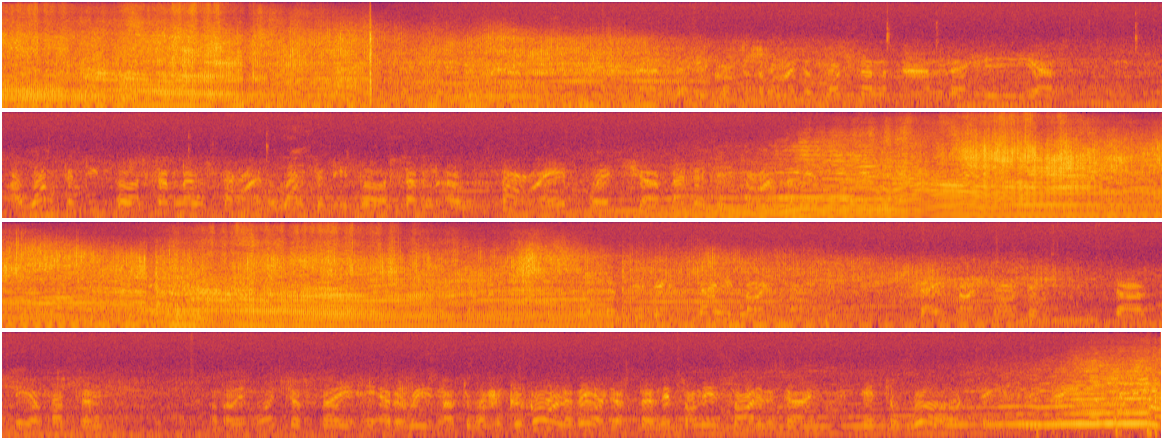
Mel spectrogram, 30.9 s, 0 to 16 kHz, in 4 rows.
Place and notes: Silverstone Circuit, Towcester, United Kingdom - World Superbike 2003 ... Qualifying ...
World Superbike 2003 ... Qualifying ... part one ... one point stereo mic to minidisk ...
